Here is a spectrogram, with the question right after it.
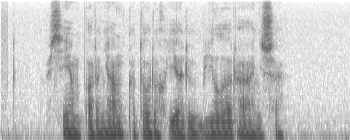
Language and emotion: Russian, neutral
